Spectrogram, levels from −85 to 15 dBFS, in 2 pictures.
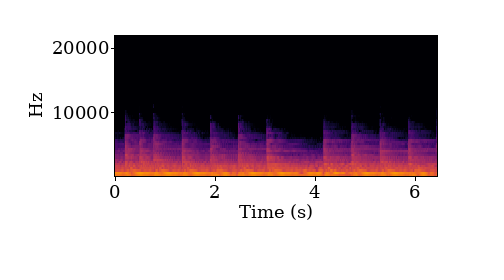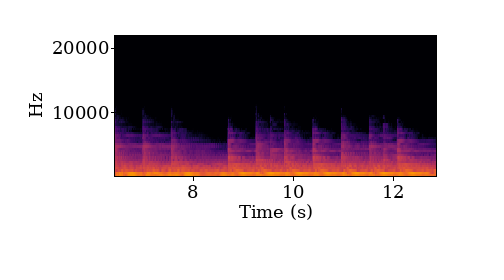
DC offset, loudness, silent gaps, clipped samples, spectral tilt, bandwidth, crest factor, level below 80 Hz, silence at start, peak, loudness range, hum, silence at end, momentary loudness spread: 0.3%; -14 LUFS; none; under 0.1%; -7.5 dB/octave; 6.6 kHz; 12 dB; -48 dBFS; 0 s; -2 dBFS; 1 LU; none; 0 s; 3 LU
